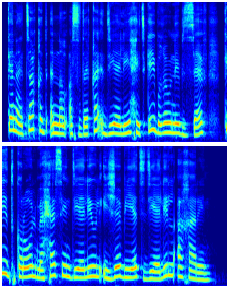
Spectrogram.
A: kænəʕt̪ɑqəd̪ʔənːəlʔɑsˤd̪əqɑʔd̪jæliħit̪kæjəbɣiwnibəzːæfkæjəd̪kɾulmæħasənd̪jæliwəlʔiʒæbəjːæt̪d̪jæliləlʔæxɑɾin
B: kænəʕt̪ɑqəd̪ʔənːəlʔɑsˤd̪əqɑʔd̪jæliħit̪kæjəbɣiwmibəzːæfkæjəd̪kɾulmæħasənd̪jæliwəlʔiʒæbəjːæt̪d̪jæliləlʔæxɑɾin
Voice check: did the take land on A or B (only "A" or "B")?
A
